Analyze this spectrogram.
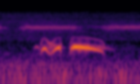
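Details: Caged decoy Spotted Dove in northeastern Thailand, tested after leaving its breeding cage. One coo phrase: a wavering double note followed by a long, smooth coo that slowly falls, over a faint steady high whine.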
